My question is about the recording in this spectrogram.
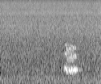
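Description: Near silence, broken about a second and a half in by one short meow from a tabby cat.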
